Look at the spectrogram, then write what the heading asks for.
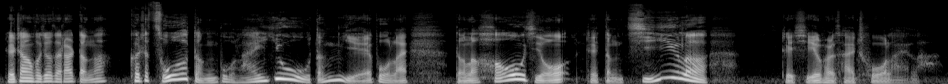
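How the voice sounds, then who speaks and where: A man's voice: on the low side, huge pitch swings, measured pace, a little mellow, no room sound. A man telling an old crime tale in a dramatic, conversational way, with theatrical suspense and folksy asides. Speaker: storyteller.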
